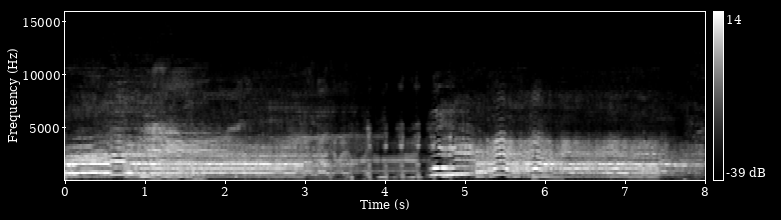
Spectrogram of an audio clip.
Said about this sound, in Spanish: Ese era Obama llorando, señor.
